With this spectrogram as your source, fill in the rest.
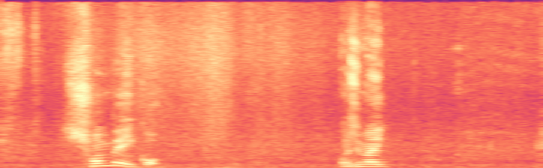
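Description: A young man speaks briefly and casually, close to the microphone.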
